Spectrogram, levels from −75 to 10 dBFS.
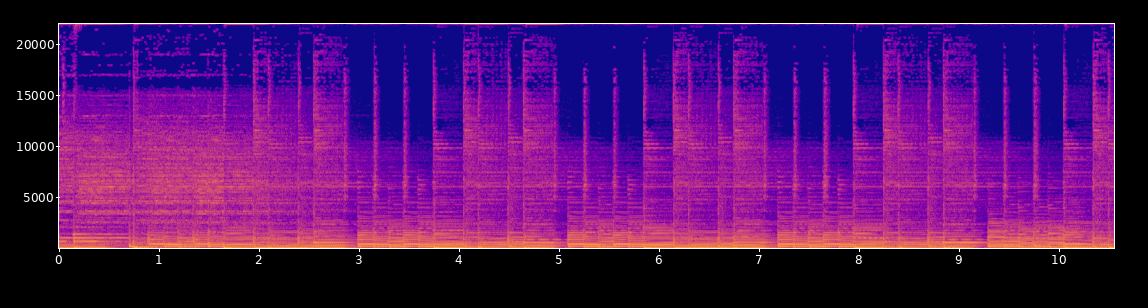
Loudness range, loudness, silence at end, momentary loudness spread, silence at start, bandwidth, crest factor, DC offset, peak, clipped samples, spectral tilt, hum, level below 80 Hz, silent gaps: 1 LU; -13 LUFS; 0 s; 3 LU; 0 s; over 20 kHz; 12 dB; under 0.1%; 0 dBFS; under 0.1%; -5 dB/octave; none; -16 dBFS; none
